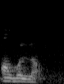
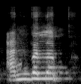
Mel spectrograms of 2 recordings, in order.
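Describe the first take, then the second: First: It is pronounced the original way. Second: It is pronounced the local Indian way. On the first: The listener will not understand. "The original pronunciation is envelope" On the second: The listener will understand and help. "I say envelope, give me envelope, Baba, envelope, he will give me whatever I want"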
